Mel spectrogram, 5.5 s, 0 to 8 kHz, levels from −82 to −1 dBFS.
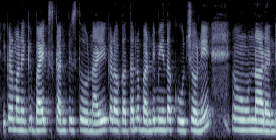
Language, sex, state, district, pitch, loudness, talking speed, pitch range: Telugu, female, Telangana, Hyderabad, 215 Hz, -18 LUFS, 140 wpm, 210-225 Hz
